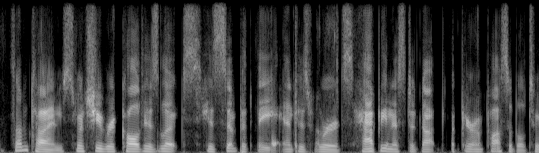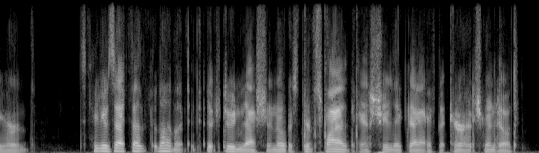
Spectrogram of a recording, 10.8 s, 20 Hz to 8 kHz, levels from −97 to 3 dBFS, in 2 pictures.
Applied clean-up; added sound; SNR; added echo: neural diffusion model UNIVERSE++.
